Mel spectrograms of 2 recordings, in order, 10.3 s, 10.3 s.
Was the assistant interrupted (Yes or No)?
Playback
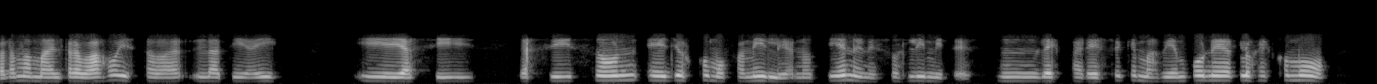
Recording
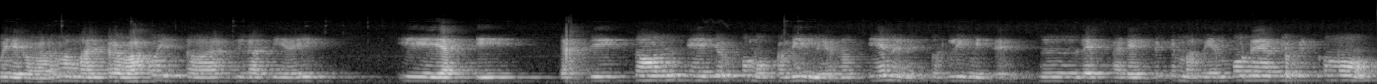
No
